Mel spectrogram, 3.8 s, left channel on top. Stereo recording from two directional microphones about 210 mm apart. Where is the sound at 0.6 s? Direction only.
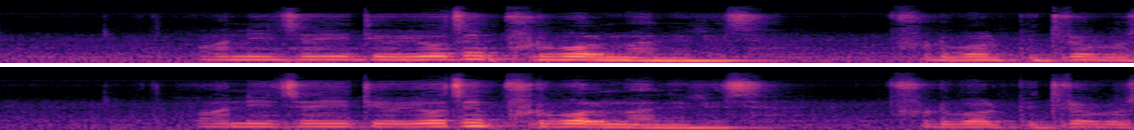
45° right (ahead or behind).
